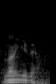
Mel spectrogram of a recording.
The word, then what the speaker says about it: Langner: Correta a pronúncia? Correto. Langner.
